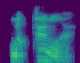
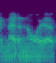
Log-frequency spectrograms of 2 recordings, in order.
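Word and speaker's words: μετάνοια: And then that Omicron Iota combination, it doesn't sound like oi in this pronunciation system. Anyone remember that diphthong? Yeah, so metania. Accent on that second syllable. So a lot of people, if you're in an academic setting, a lot of people say metanoia because that's literally transliterated. That's kind of what it looks like.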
